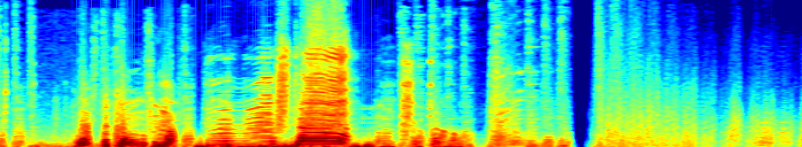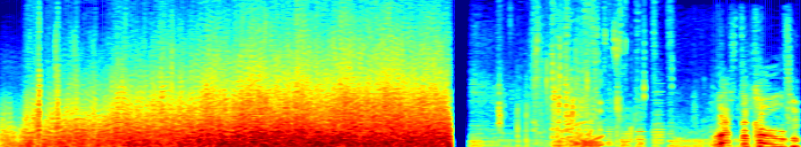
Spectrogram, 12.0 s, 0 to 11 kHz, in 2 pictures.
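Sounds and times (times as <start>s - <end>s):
distorted rushing noise: 4.5s - 9.5s.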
